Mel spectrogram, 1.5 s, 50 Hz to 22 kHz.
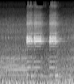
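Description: A Blaupunkt horn on a Honda ADV 160 motorcycle gives two short, loud, shrill honks in quick succession over a low idling engine.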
